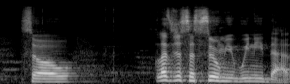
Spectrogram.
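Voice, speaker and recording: A man's fairly high-pitched voice in a very clean recording with a silent background. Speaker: game designer giving a conference talk. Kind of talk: conference talk. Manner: fast.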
